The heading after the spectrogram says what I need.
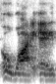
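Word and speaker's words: olla: them up there it's it's uh spelt o lla okay oh yeah that's how you guys it's o-y-a that's how it's pronounced but yeah you can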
